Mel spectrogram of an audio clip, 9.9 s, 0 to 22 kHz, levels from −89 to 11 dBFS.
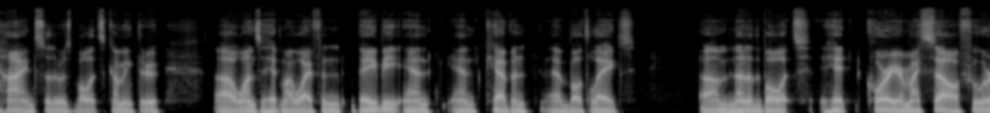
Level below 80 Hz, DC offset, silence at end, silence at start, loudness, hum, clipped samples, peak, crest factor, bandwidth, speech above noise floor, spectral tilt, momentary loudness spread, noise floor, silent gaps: -36 dBFS; under 0.1%; 0 s; 0 s; -25 LUFS; none; under 0.1%; -6 dBFS; 20 dB; 16 kHz; 50 dB; -5.5 dB/octave; 7 LU; -75 dBFS; none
